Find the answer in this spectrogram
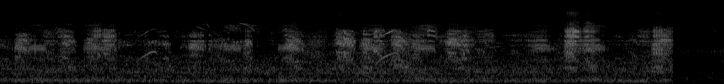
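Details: White-winged terns at a nesting colony during the 2021 breeding season: harsh, rasping broadband calls in rapid overlapping bursts, about two per second, with a steady rustling background.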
